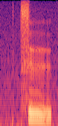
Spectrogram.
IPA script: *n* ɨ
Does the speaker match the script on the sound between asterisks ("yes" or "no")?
no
